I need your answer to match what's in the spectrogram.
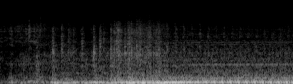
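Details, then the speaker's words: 1986 Mercury Grand Marquis LS Colony Park wagon, V8 started after repairs: it catches and builds into a loud, raw, uneven low rumble, louder than stock because exhaust is missing between the left manifold and the Y-pipe. "it is a little bit louder because part of the exhaust is actually missing from the left side where it comes off of the exhaust manifold to the y-pipe so I'm gonna have to fix that but"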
